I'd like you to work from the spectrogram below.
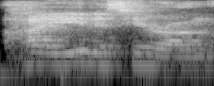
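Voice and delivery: ordinary delivery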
